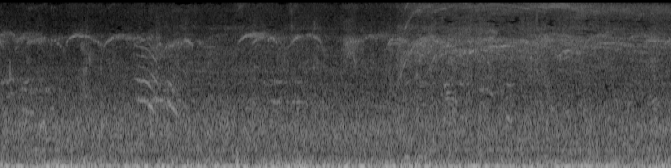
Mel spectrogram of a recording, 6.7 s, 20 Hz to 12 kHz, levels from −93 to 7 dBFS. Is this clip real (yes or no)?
no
